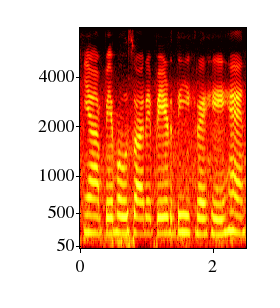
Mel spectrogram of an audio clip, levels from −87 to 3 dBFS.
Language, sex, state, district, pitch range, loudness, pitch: Hindi, female, Haryana, Jhajjar, 220-235 Hz, -14 LUFS, 225 Hz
